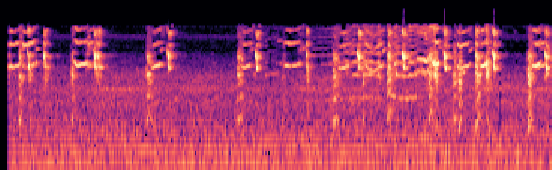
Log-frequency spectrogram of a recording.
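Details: Peregrine falcon in Harrisburg, USA, giving harsh, grating squawks in short bursts, some single and some in quick doubled or tripled runs, with brief pauses between groups and busier calling toward the end.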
